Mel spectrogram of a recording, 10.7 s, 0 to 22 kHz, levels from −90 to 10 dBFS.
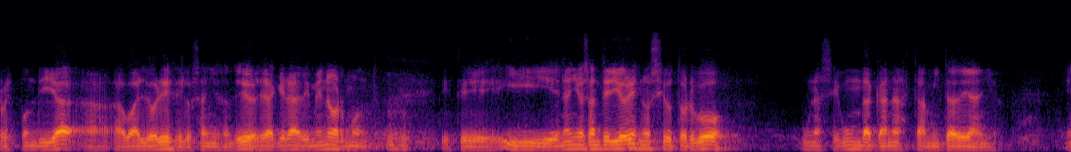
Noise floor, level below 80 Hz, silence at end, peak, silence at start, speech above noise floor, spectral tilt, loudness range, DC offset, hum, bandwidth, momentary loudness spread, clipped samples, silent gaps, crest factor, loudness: -58 dBFS; -54 dBFS; 0 s; -8 dBFS; 0 s; 33 dB; -9 dB/octave; 3 LU; under 0.1%; none; 6.4 kHz; 15 LU; under 0.1%; none; 18 dB; -25 LUFS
